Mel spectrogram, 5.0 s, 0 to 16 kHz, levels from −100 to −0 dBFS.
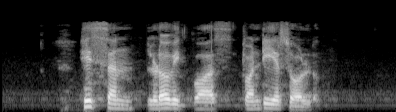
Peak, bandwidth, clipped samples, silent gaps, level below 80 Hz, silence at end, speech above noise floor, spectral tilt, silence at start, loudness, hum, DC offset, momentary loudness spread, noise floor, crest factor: -2 dBFS; 7.8 kHz; under 0.1%; none; -64 dBFS; 1 s; 50 dB; -5.5 dB/octave; 1.05 s; -17 LUFS; none; under 0.1%; 9 LU; -67 dBFS; 18 dB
